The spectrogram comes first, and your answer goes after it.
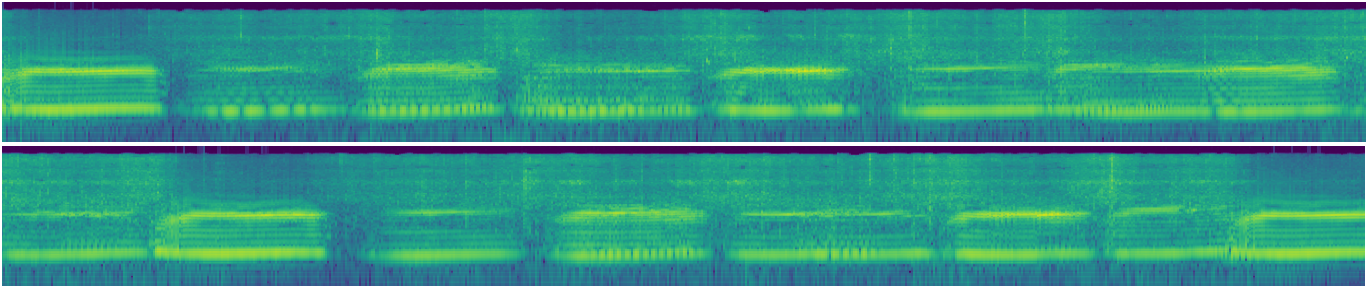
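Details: Night chorus of banded bullfrogs in standing water at a graveyard after rain, each swelling its throat sac to outcall the others: buzzy, deep moo-like notes, roughly a second long, following one another almost continuously.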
